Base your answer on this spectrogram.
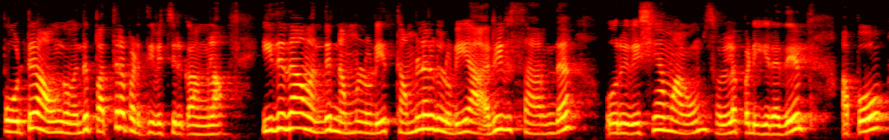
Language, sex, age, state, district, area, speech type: Tamil, female, 30-45, Tamil Nadu, Salem, urban, spontaneous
